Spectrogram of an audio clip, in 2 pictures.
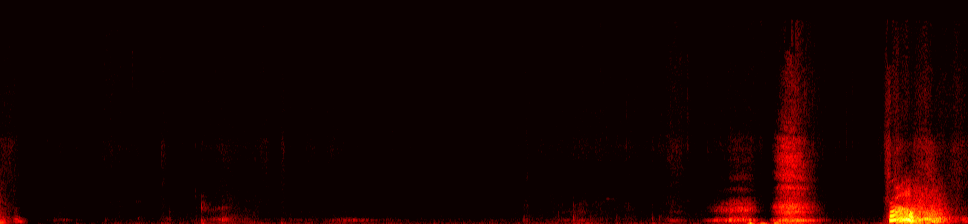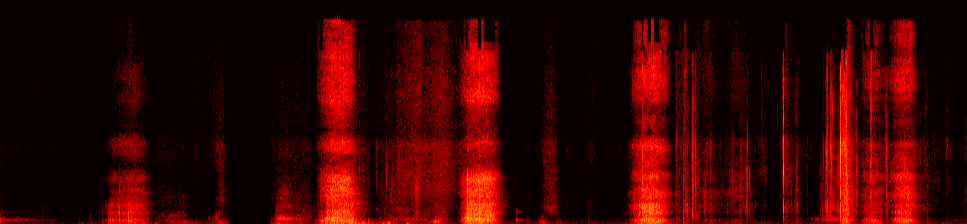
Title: cold sneezes and blows part II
